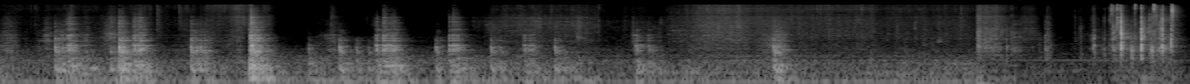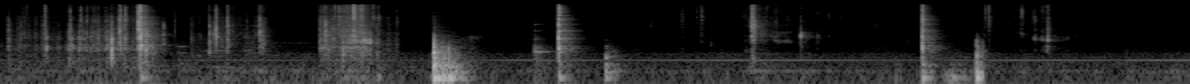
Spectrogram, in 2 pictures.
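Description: Wooden chopsticks tapping and scraping in a non-stick frying pan, with food frying lightly underneath. About ten seconds in this gives way to a clear plastic egg carton crackling as it is handled, then eggs knocked on the rim of a bowl and cracked open, one sharp knock at a time.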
